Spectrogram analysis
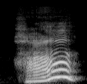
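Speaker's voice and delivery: loud, high-pitched mock-baffled "huh?"; baffled reaction. Host reacting to Biden's remark about his wife, loud mock bafflement. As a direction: blurt it out in exaggerated disbelief. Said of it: "it was just like".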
